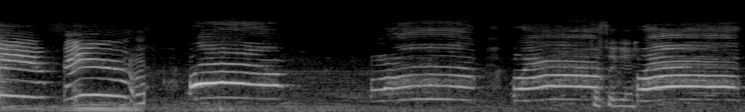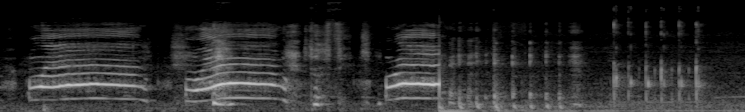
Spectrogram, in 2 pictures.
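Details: Ragdoll cat being teased in a small room, producing a rapid string of about nine strong, clear meows roughly one second long each, arched in pitch, closing with softer rustling sounds.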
